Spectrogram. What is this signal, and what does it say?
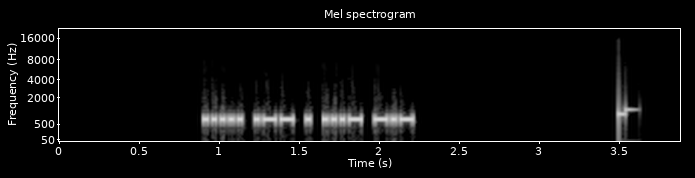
Morse code, heard as a keyed tone, about 44 wpm, 700 Hz. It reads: 5WEVK
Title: Code Groups - 5 Letter:Numbers - 45wpm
